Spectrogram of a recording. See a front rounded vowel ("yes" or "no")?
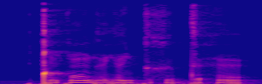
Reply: yes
